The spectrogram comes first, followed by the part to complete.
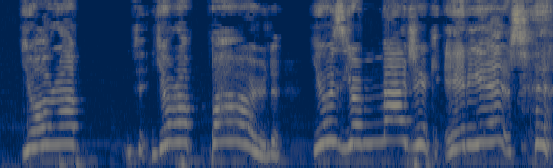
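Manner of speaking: loud yelling voice.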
